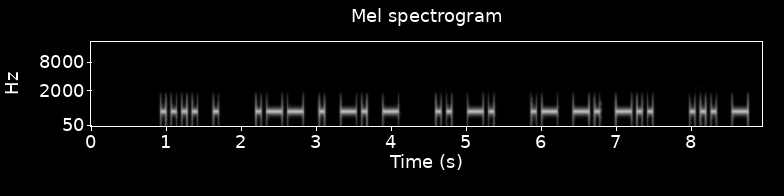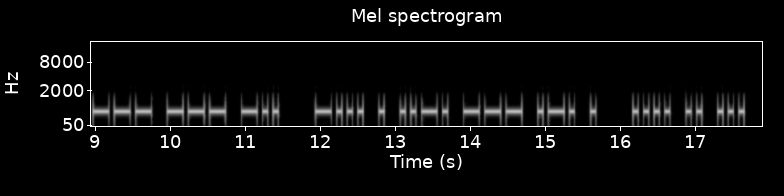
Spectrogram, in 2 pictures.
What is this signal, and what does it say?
Morse code, heard as a keyed tone, about 17 wpm, 700 Hz. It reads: HE WENT IN AND STOOD BEFORE HIS
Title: Sentences from Top 1300 Words 17wpm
